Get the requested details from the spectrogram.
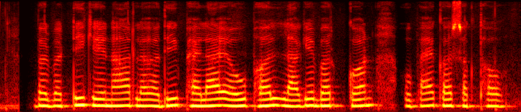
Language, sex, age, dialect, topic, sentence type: Chhattisgarhi, male, 18-24, Northern/Bhandar, agriculture, question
